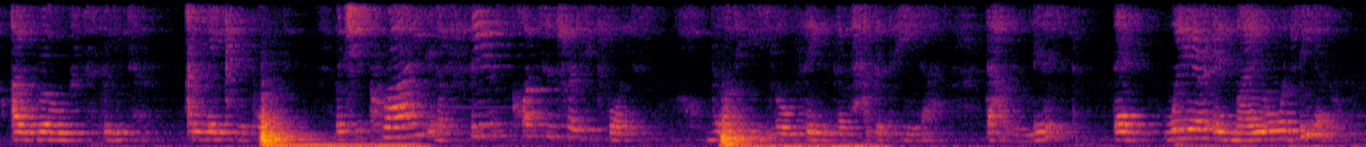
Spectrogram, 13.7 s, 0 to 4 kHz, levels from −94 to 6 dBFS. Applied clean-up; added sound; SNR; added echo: none; none; none; reverberation time 1.2 s.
